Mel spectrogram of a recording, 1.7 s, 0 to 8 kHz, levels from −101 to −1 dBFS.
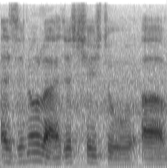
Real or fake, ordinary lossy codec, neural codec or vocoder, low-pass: real; none; none; 7.2 kHz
